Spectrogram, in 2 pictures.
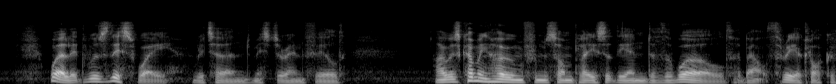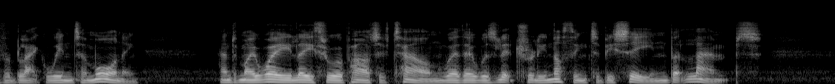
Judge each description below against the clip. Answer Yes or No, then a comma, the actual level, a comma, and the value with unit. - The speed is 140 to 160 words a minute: No, average, 170 wpm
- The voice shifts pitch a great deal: No, average, 3.7 semitones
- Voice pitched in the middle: No, very low, 95 Hz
